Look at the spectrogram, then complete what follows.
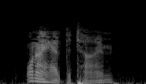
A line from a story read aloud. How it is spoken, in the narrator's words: replied Phileas Fogg quietly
